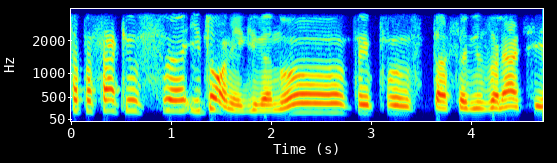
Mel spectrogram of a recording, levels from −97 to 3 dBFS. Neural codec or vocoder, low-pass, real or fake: none; 3.6 kHz; real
